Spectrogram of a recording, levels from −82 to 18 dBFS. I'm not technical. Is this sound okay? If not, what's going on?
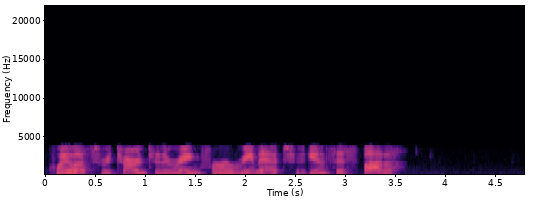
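Yes, no faults: it is ordinary telephone-line speech, so the thin, narrow sound with nothing above about 3.8 kHz is simply how a standard phone call sounds, not damage.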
